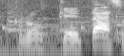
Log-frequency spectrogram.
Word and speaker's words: croquetas: tapasse croquetass au jambon jingle salut à tous salut à tous salut l aujourd'hui le mot tapasse va rimer avec croquetass j'ai mal prononcé c'est croquetass voilà au jambon de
